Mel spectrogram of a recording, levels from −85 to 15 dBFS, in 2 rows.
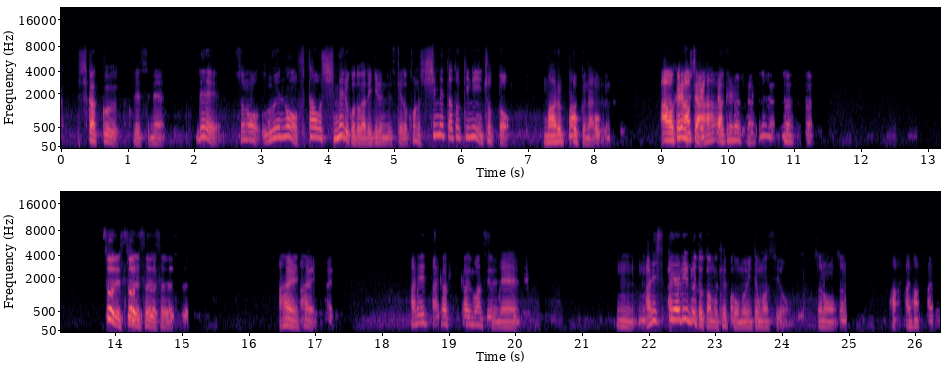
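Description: Right from the start, up to about 2.46 s, there's a faint delayed copy of the speech trailing roughly 0.4 s behind, sitting way down, maybe around 30 dB under the talker. That's an echo leak, likely from the far end playing the call on a loudspeaker, with its echo canceller letting some of the mic pickup slip back to us. Overlapping that, from 0.05 to 2.65 s, the room sound gets clamped, dipping by as much as about 40 dB for a few hundred milliseconds in total. That's background gated by the echo canceller: it turns the mic down hard while the speaker plays, then lets go.

From 6.46 s to the end, the echo returns much stronger, trailing by about 0.32 s and only around 5 dB below the speech, so it's easy to hear as a second copy. The gating repeats three more times: 6.69 to 11.5 s, with drops up to about 26 dB over roughly half a second in total, then 17.0 to 20.36 s and 24.02 to 25.21 s, both dipping as far as about 40 dB for a few hundred milliseconds each. 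Nothing reaches above 8 kHz, which fits a wideband Opus call path.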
